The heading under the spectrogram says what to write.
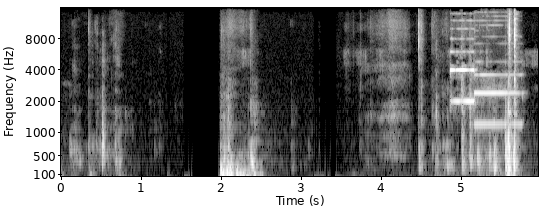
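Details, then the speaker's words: Eufy RoboVac: a quick cluster of four high electronic beeps with a red indicator among handling clatter. This is the low-battery alert, though power was believed fine. "Four beeps. RoboVox power level is too low. Solid red indicator."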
